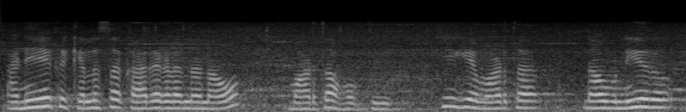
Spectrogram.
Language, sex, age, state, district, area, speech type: Kannada, female, 60+, Karnataka, Koppal, rural, spontaneous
